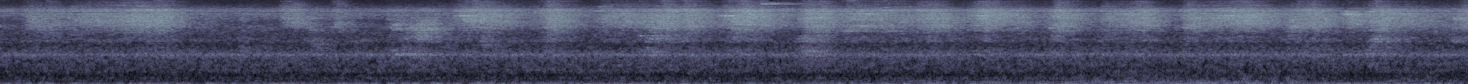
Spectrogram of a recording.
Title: This is what a dialysis machine looks like!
